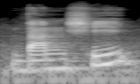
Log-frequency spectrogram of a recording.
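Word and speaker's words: 男子: দানশি, দানশি অর্থ হচ্ছে ছেলে।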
